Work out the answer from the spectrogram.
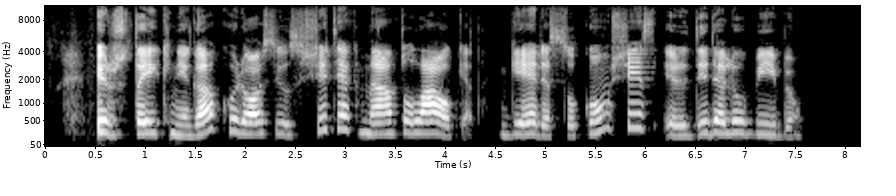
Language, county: Lithuanian, Klaipėda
